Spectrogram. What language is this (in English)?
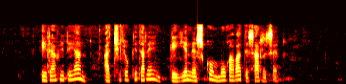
Basque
